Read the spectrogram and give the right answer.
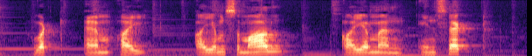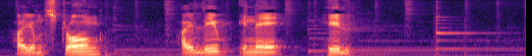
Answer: I am an ant.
